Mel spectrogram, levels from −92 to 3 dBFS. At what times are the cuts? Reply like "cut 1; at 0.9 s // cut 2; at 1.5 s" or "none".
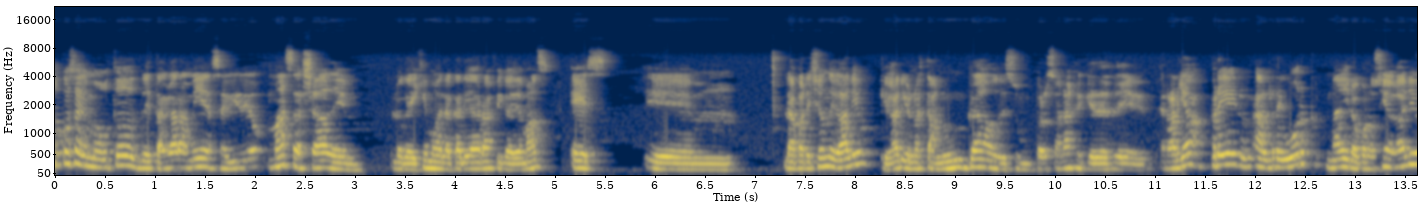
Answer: cut 1; at 5.1 s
